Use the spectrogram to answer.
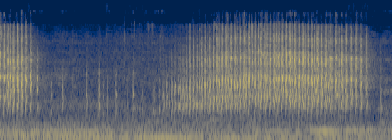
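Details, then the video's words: Hungry bird begging: a short burst of harsh, raspy, rapidly pulsed calls, a lull with scattered ticks, then a sustained loud stream of buzzy rasping notes repeated several times a second for about two and a half seconds. "Hungry bird"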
